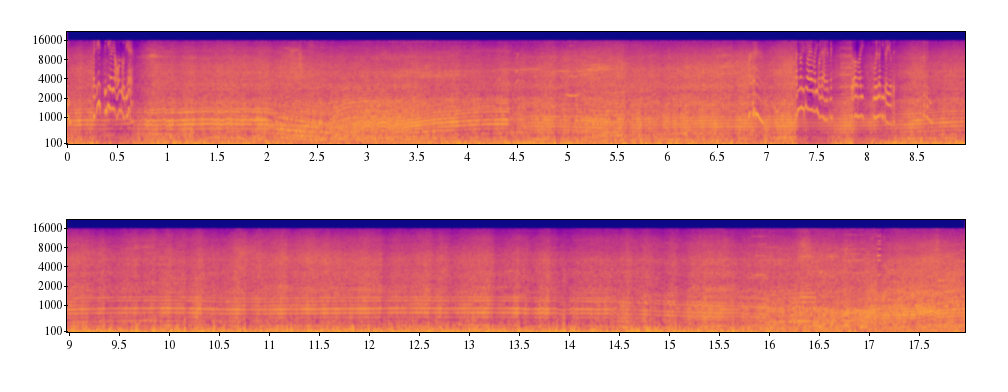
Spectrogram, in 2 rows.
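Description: Royal Enfield Guerrilla 450's single-cylinder engine running under load while towing a second, dead motorcycle, with wind rushing over the microphone. The engine note dips and picks up again about three seconds in, then holds fairly steady.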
